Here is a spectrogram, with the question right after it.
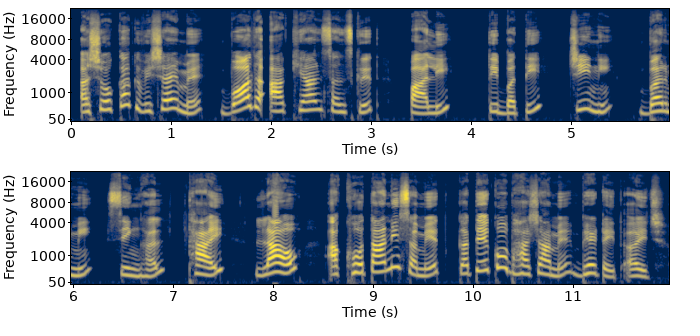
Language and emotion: Maithili, neutral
